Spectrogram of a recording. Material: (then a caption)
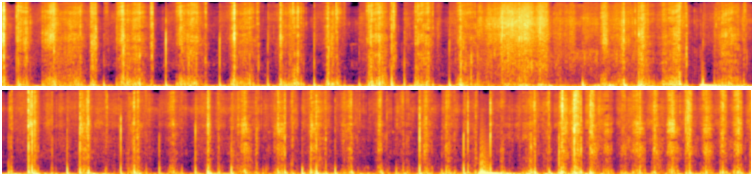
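Cardboard. A pointed wooden stick scrapes the black coating along the picture outlines of a cardboard scratch-off jigsaw puzzle, heard close up. The result is a dense run of quick, dry scratching strokes that stay low and muffled, with a couple of louder bumps near the seven- and twelve-second marks.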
